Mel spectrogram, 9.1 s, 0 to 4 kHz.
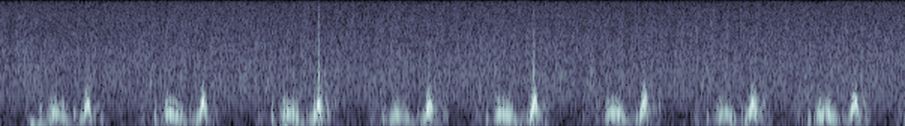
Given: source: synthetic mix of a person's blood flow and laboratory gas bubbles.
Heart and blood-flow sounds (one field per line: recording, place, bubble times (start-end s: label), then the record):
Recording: Doppler ultrasound of blood flow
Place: precordium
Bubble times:
3.15-3.29 s: bubbles
From the record:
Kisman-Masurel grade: 121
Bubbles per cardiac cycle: 1 to 2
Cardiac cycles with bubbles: 10 to 50%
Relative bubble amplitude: barely perceptible (0.100 to 0.250)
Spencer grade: 2 (many but less than half of the cardiac periods contain bubble signals, singularly or in groups)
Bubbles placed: anywhere in the cardiac cycle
